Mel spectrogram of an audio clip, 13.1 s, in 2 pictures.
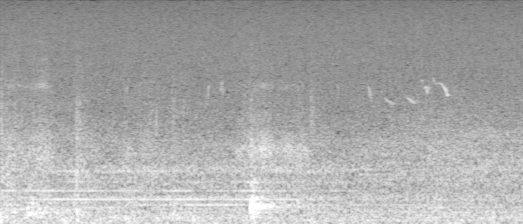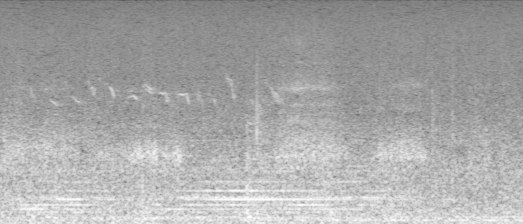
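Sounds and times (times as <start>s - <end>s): steady low hum: 0.0s - 13.0s
small birds chirping: 2.4s - 11.7s.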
